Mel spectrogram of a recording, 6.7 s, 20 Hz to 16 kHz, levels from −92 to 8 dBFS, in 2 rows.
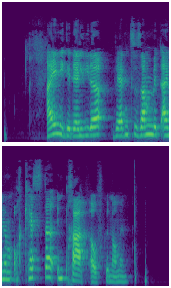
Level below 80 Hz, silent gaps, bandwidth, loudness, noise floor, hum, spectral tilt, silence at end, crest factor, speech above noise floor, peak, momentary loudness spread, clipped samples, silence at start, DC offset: -72 dBFS; none; 11 kHz; -20 LUFS; -54 dBFS; none; -4.5 dB/octave; 0.85 s; 20 dB; 34 dB; -2 dBFS; 14 LU; under 0.1%; 0.9 s; under 0.1%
